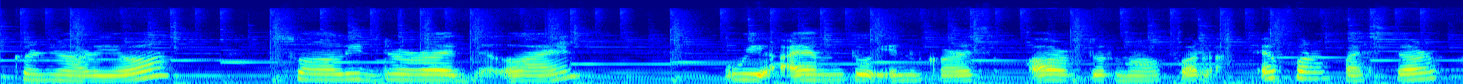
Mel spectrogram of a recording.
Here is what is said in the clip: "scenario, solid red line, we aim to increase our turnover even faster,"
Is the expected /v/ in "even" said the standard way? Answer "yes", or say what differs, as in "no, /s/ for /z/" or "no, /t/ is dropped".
no, /f/ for /v/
